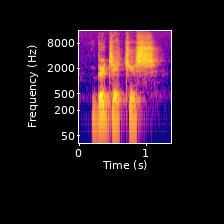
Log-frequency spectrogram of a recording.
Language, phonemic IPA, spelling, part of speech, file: Dutch, /bydʒɛtjəs/, budgetjes, noun, Nl-budgetjes.ogg
- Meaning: plural of budgetje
